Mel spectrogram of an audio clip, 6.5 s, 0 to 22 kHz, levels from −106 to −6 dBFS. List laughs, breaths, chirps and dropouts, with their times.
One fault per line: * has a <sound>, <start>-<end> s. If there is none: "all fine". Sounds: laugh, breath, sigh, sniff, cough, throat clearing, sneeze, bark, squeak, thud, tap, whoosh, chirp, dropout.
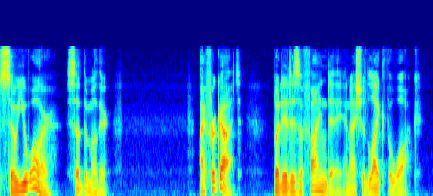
all fine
